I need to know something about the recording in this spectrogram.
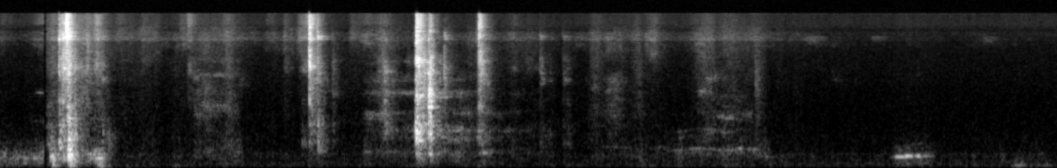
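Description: A few sharp, separate knocks and clicks from handling the door hardware and tools, spaced a second or so apart, with a short low sound near the end.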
